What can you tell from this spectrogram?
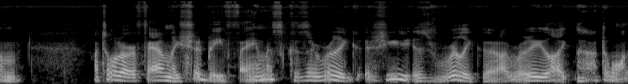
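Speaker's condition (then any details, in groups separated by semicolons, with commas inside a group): Cerebral palsy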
